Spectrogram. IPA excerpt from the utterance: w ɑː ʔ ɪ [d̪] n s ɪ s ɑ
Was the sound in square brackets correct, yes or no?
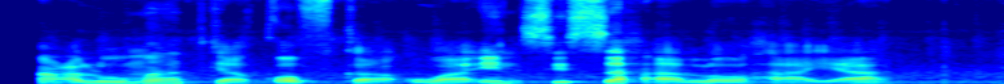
no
